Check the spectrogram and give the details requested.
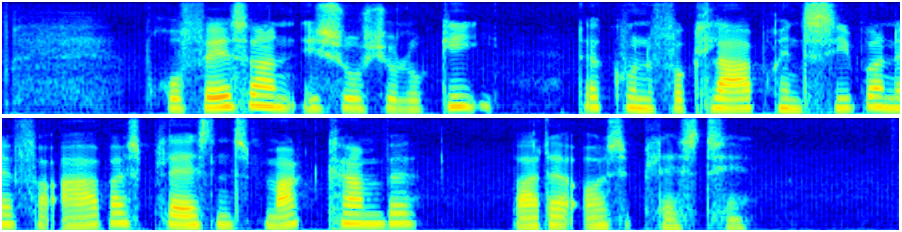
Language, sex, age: Danish, female, 38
